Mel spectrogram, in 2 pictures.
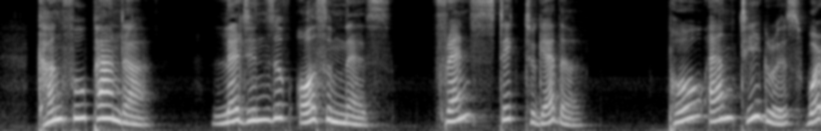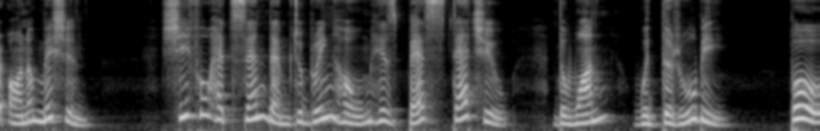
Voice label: english audiobooks

